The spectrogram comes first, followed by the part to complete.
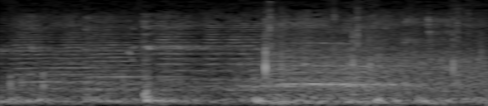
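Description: A basketball bouncing on a hardwood court during play: a few separate sharp bounces, about a second in and again near the middle, over faint background sound.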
